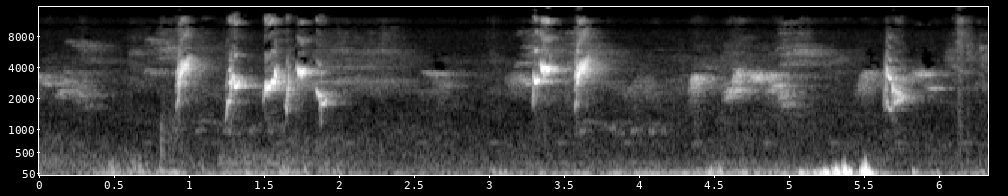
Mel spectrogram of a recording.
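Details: Red-whiskered bulbul cage birds singing playfully for training, with counted-phrase and master-phrase styles: quick, bright chirpy phrases of three to four notes come about every two seconds over dull low thumps.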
